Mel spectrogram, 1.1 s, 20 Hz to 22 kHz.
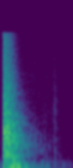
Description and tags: Balloon-Burst-04
Balloon popping. Recorded with Zoom H4
balloon, burst, pop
